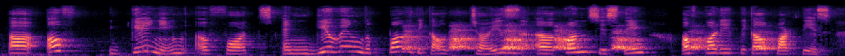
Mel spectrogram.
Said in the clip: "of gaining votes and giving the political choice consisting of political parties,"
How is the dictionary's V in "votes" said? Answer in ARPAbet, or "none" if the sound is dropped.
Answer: F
